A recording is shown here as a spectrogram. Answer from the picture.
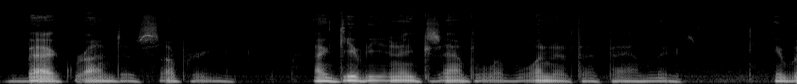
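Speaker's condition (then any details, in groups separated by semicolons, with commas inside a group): ALS; affects chest and throat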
